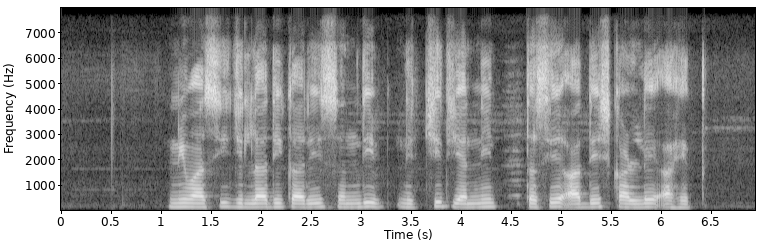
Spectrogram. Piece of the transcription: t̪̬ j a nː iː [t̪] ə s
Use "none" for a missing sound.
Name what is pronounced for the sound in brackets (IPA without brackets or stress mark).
t̪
